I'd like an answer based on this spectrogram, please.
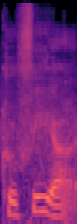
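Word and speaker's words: كوفية: leav one paralyzed the Kier pronounced kuia in formal Arabic has long been a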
